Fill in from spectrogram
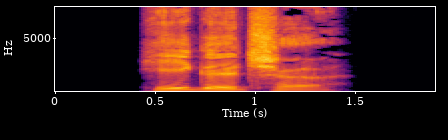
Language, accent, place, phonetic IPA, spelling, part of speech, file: German, Germany, Berlin, [ˈheːɡl̩ʃə], hegelsche, adjective, De-hegelsche.ogg
- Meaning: inflection of hegelsch: 1. strong/mixed nominative/accusative feminine singular 2. strong nominative/accusative plural 3. weak nominative all-gender singular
